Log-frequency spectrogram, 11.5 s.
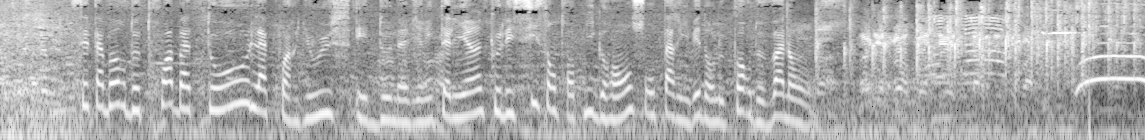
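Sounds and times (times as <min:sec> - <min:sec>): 
hubbub of voices: 0:00.0 - 0:11.4
speech: 0:00.8 - 0:09.4
crowd applauding as migrants disembark: 0:08.1 - 0:11.4
sustained whistling tone: 0:10.4 - 0:10.9.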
